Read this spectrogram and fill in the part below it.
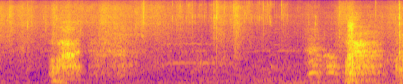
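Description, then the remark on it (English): A dog barks twice, two sharp separate barks a few seconds apart, moderately loud over a low outdoor background hum, while working a flock of sheep. “Good dog.”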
